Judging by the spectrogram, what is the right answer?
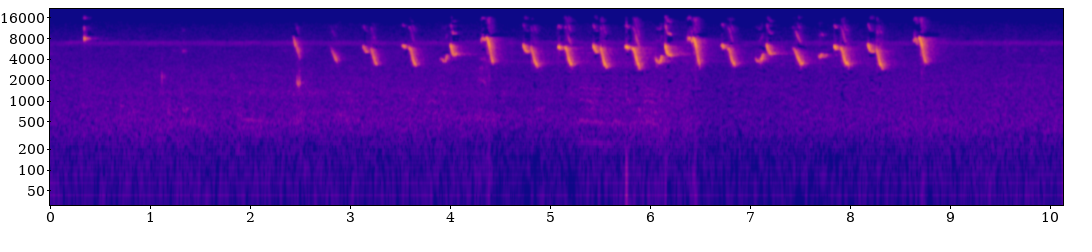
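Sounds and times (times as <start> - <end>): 
Belgian canary singing: 2.4 - 8.9.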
